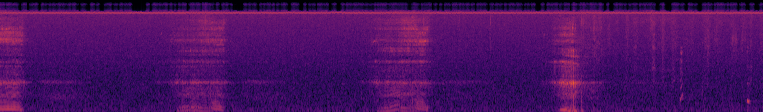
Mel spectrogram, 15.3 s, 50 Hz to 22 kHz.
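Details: Person snoring: rough, rattling snores about every four seconds, around 16 a minute, over a low steady hum.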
